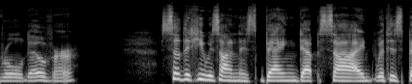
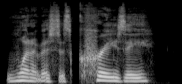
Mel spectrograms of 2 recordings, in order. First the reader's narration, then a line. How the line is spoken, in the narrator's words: he muttered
